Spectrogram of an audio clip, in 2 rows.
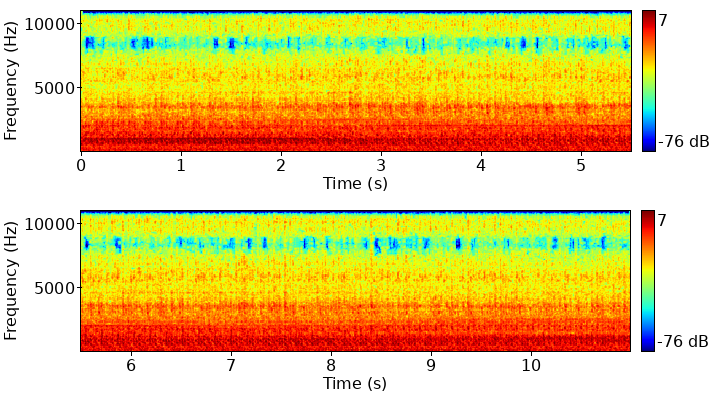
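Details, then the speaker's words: Diesel truck idling just after a worn turbo with over 1,000,000 miles was replaced by a new one; warm, no leaks, steady smooth rumble with no hiss. Normal idle. "I want to see if this turbo whistles a little bit more than it used to oh yeah you definitely hear"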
